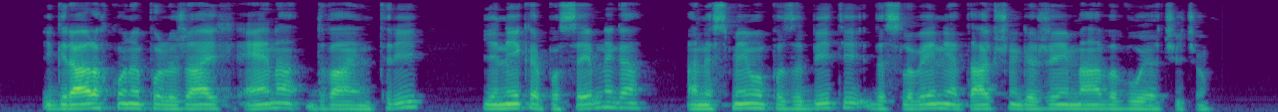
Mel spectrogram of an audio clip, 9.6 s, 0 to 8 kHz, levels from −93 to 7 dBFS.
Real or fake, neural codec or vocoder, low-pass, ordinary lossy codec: real; none; 7.2 kHz; none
